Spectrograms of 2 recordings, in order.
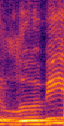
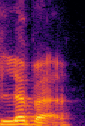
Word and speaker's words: Luby: Luby do you say Luby is that your last how do you say your last name yeah it's liba love oh okay I was really wrong on that one because I just know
